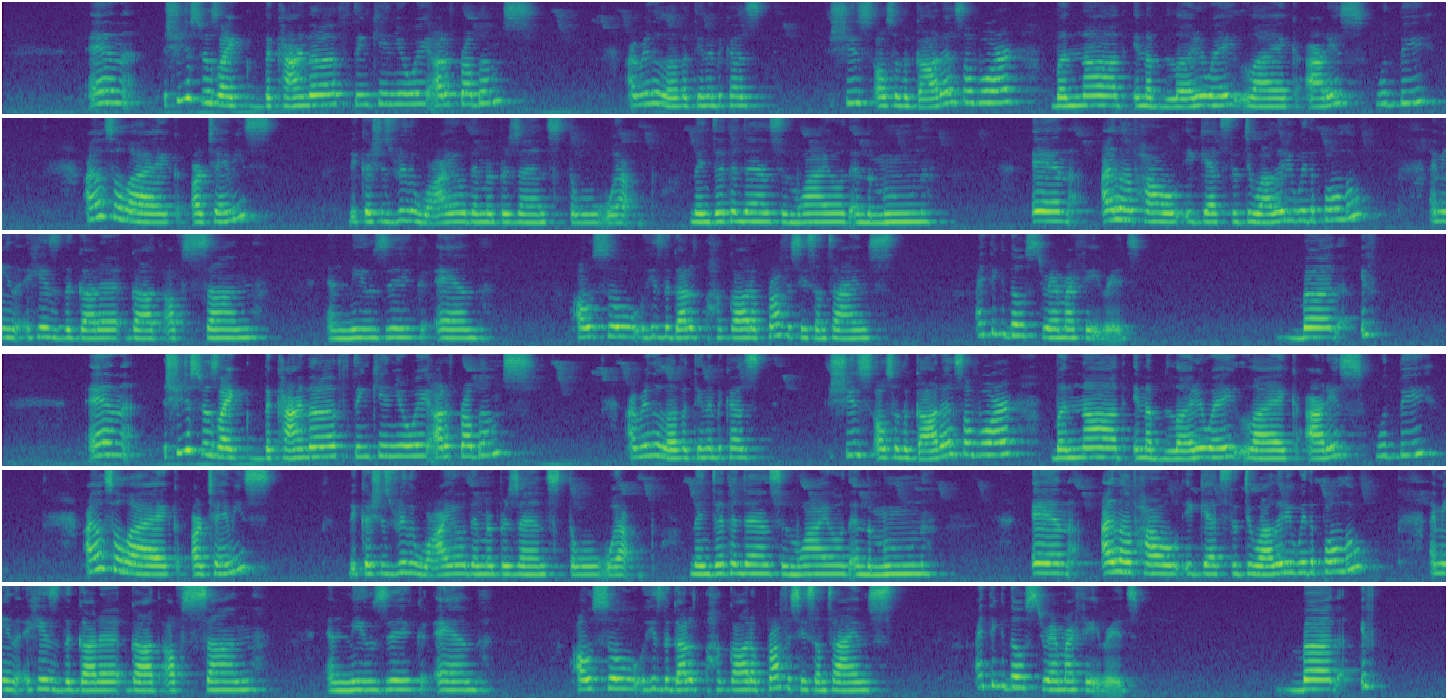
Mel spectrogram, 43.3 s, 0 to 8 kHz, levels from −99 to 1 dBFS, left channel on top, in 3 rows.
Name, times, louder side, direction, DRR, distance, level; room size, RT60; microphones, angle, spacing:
voice 1, 0.9-5.3 6.3-7.6 8.3-14.4 15.1-17.1 17.9-20.9 21.3-23.8 24.7-28.1 28.7-31.5 32.1-33.7 34.6-37.8 38.6-40.2 41.6-42.6, right 2 dB, 40° right, 0.8 m, -24 dB
15.0 x 5.7 x 2.7 m
head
